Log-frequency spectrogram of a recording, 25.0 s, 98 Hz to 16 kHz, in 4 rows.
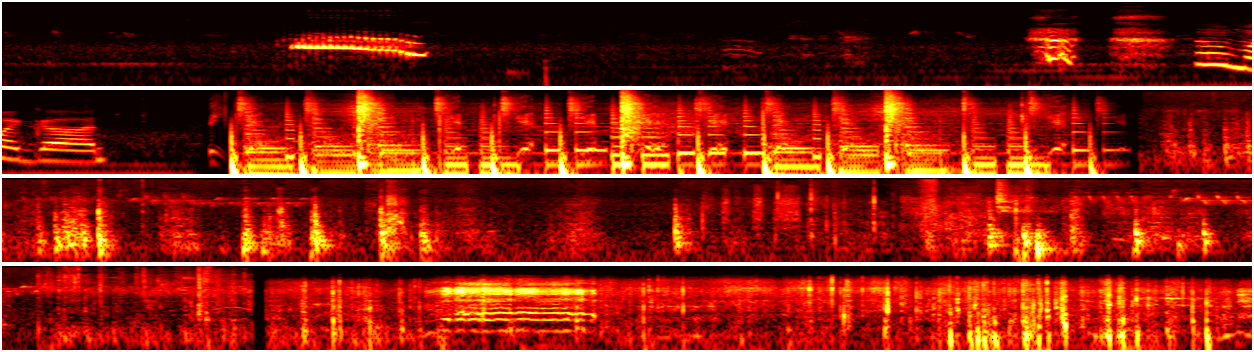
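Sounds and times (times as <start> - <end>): music: 7.4 - 11.9
animal bleat: 20.8 - 21.8, 24.6 - 25.0.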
